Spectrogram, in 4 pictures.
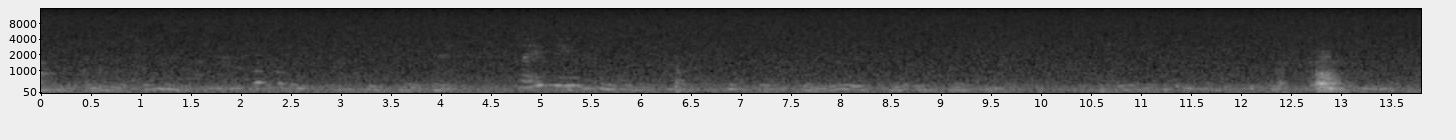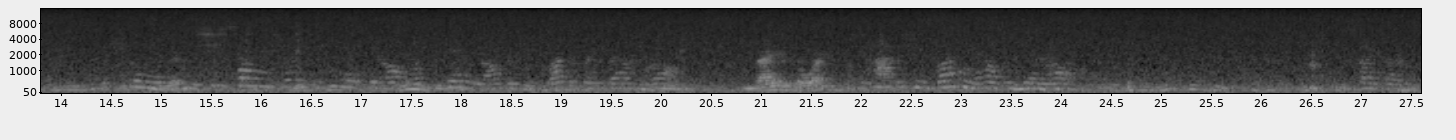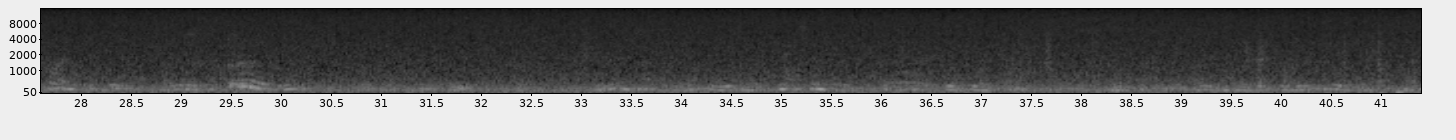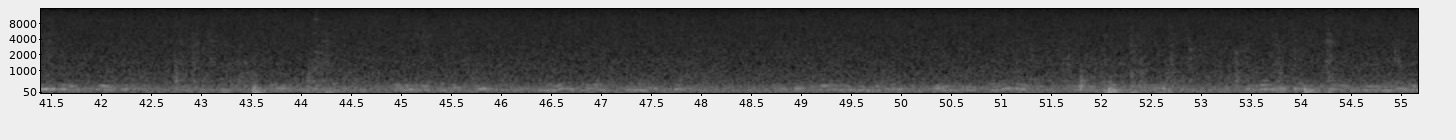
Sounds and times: Speech: 0.0s - 9.8s, 10.6s - 30.3s, 33.0s - 37.5s, 38.2s - 42.5s, 48.7s - 55.1s.

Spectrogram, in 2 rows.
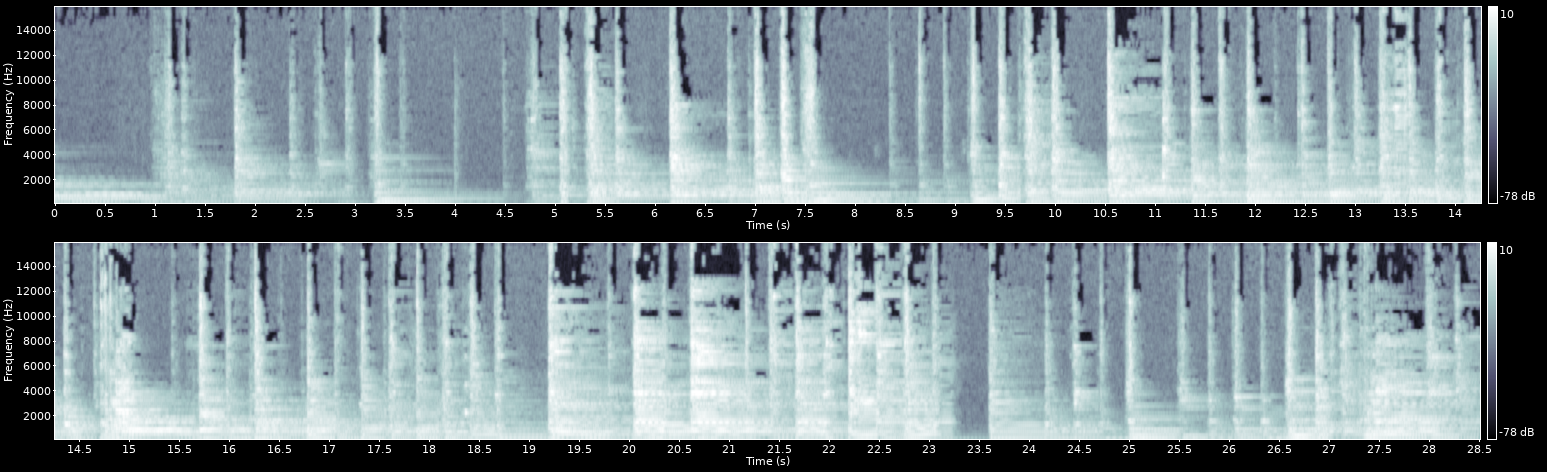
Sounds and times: Acoustic guitar: 0.0s - 28.5s
Strum: 0.0s - 28.5s.

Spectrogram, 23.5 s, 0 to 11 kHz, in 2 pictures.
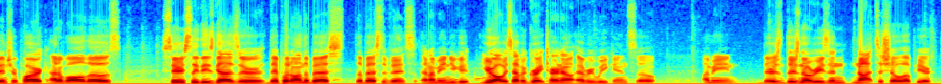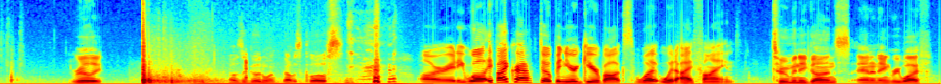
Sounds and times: Explosion: 13.6s - 14.8s.

